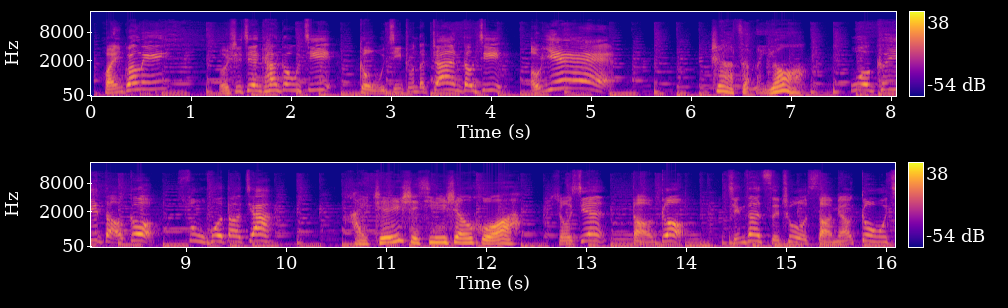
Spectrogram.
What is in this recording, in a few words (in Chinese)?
动画声音展示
